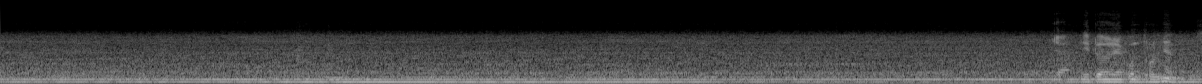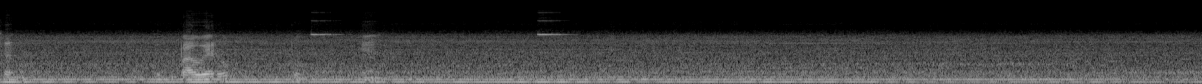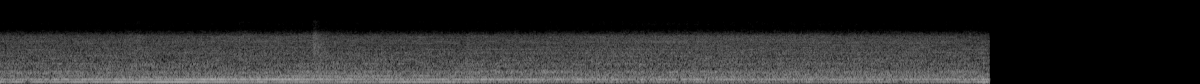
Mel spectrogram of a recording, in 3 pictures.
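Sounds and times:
appliance motor humming: 0.0 - 33.9
fan control panel beep: 14.9 - 15.9, 17.3 - 18.1.

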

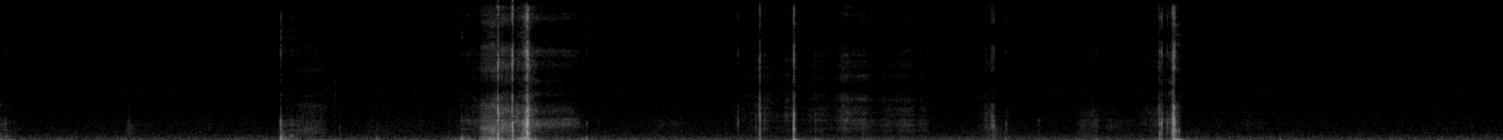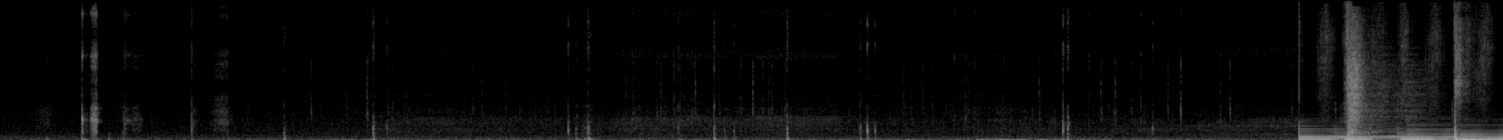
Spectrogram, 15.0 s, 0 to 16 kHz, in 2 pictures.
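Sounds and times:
music with strong beat: 14.0 - 15.0.

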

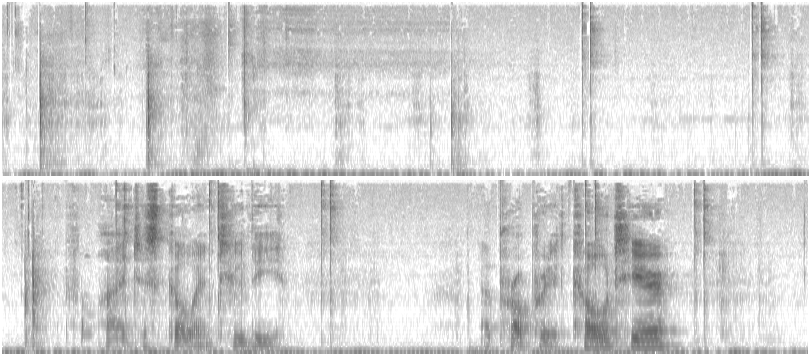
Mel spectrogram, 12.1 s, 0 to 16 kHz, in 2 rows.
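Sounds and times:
mouse and key clicks: 4.3 - 4.6, 5.6 - 6.3, 6.9 - 8.6.

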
